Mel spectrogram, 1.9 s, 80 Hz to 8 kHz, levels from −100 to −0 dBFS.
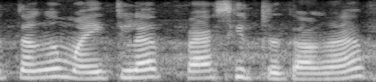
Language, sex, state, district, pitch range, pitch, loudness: Tamil, female, Tamil Nadu, Kanyakumari, 220-275 Hz, 245 Hz, -14 LUFS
